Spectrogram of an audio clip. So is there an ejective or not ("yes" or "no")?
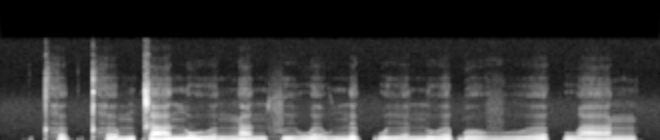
no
